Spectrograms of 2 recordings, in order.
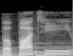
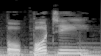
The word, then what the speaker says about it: Bobotie: south african classic babooty now i know there are a bunch of ways to pronounce this i've always called it babooty but i hear a lot of people calling it babati or even boboti but ultimately whatever you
